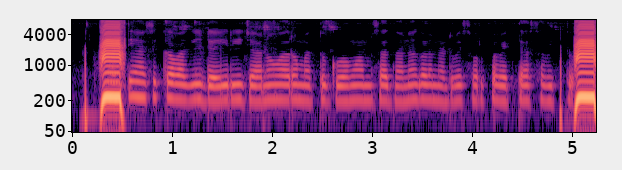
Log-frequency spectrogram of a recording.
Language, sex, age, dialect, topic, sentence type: Kannada, female, 25-30, Central, agriculture, statement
